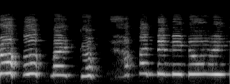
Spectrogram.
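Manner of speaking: high, panicked squeal; freaking out. Retold or imitated. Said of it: "Freaking out".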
